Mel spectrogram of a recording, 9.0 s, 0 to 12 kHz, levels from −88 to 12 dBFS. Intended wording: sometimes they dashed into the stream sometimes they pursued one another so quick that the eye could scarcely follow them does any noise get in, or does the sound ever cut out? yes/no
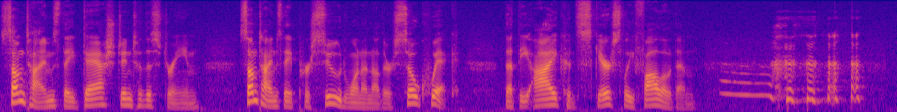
yes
